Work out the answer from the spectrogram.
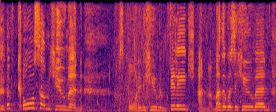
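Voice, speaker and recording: A sly demon merchant clumsily pretending to be human, talking slowly and insistently while tripping over his own reassurances. The pitch swings widely. It sounds like a distant game clip with noticeable noise behind it. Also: very animated. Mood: nervous insistence. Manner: overly insistent, awkward, stumbling reassurance.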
